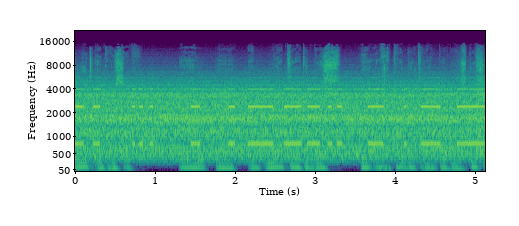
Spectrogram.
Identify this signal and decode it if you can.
Beeps of irregular length, with radio hiss, a squelch burst at the end and speech in Dutch. There is no code.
